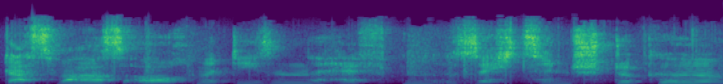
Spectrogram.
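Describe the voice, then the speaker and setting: A middle-aged man talking casually to camera as a comic collector, halting often with filled pauses, recorded in a room at home. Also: lowish voice. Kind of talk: casual show-and-tell to camera. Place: small furnished room at home, indoors. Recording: faint background noise.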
